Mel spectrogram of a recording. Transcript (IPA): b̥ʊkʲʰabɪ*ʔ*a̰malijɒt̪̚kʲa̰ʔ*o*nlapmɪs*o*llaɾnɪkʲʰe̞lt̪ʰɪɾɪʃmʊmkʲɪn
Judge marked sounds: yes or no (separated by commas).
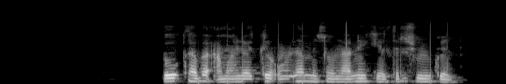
yes, yes, no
